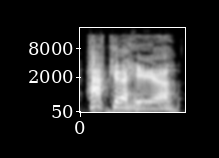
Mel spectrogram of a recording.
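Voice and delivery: loud, high, hammed-up Cockney; mock British accent. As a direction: bellow like a cartoon British geezer. Hams up Cockney hacker.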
